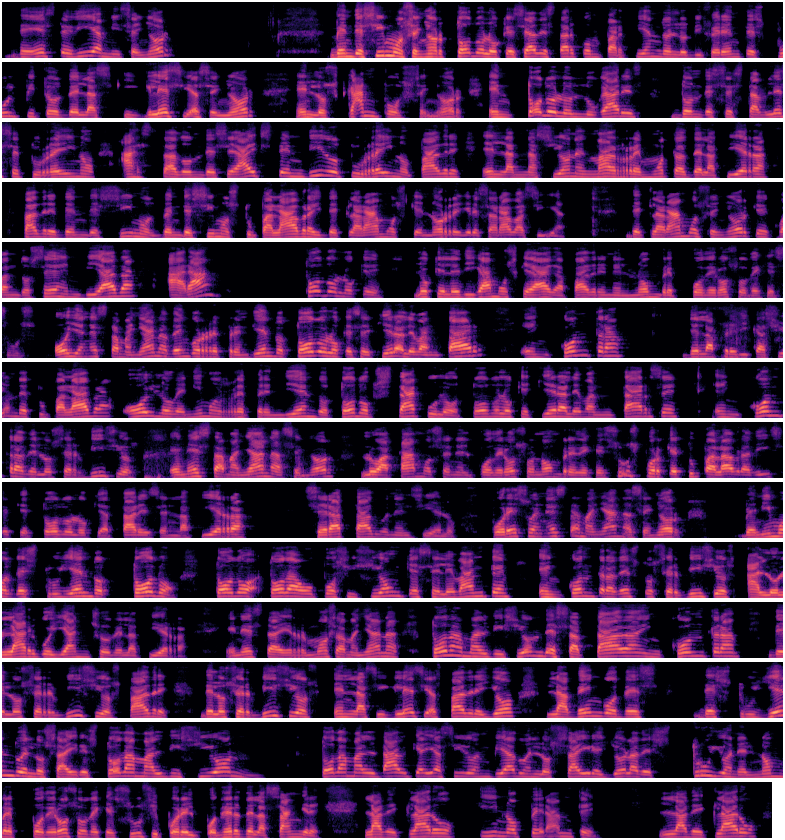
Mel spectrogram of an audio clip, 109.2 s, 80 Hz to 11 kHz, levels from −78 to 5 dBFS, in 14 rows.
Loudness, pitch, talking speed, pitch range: -23 LUFS, 170 Hz, 130 wpm, 150-195 Hz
